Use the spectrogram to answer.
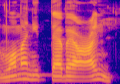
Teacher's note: واو کو ہونٹوں کی نا تمام گولائی کے ساتھ ادا کرنا ہے، نون کی زیر کو تا کے ساتھ ملائیں گے۔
